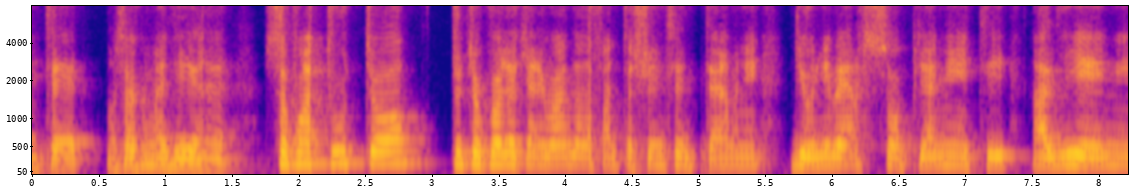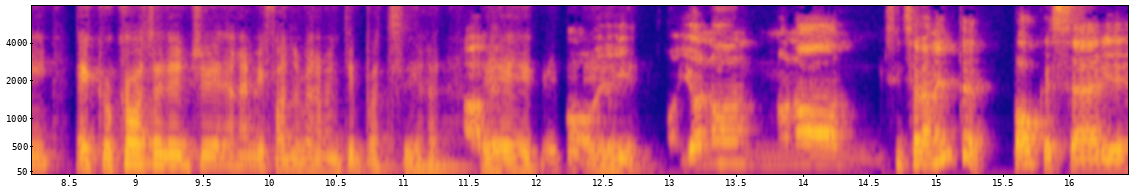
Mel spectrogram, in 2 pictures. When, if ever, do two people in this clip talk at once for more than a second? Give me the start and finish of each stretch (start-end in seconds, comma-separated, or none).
11.4-13.0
